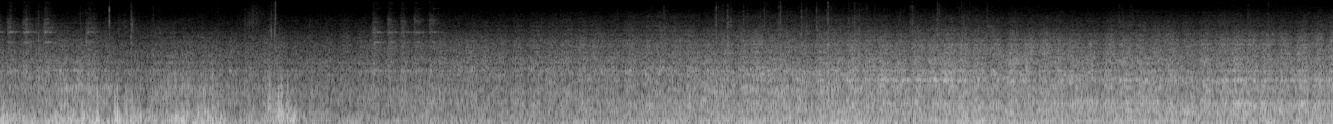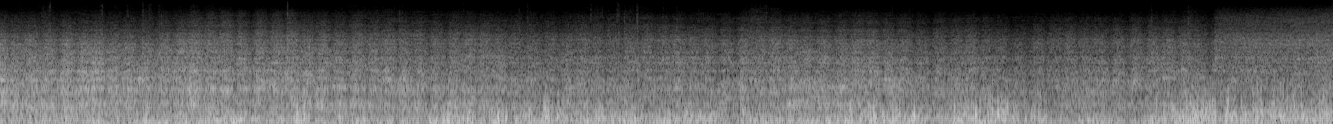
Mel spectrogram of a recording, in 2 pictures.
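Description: Steam-hauled passenger train running, heard from aboard one of its cars: a steady noise of wheels on the rails.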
